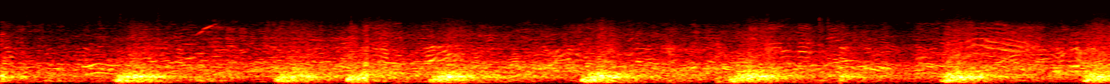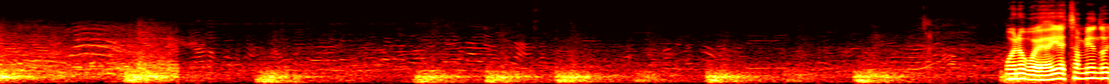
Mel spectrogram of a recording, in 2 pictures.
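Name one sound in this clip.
Slow, steady footsteps shuffle along in a procession.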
